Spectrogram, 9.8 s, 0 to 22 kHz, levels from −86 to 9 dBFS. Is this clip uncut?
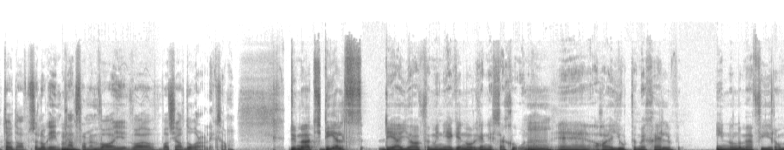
no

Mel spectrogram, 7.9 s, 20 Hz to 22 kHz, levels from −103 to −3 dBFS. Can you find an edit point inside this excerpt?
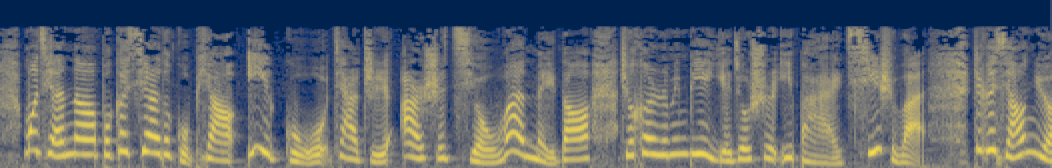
yes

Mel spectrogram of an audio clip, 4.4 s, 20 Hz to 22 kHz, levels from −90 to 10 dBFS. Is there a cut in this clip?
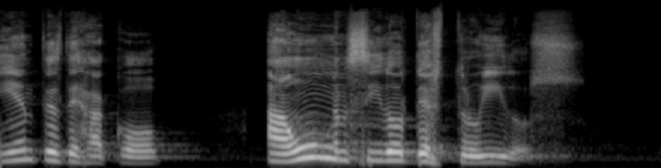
yes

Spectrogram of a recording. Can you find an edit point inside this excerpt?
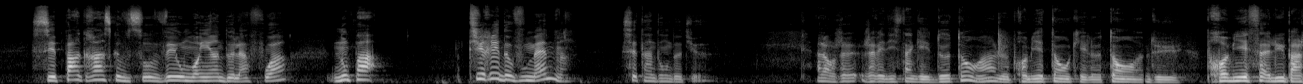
yes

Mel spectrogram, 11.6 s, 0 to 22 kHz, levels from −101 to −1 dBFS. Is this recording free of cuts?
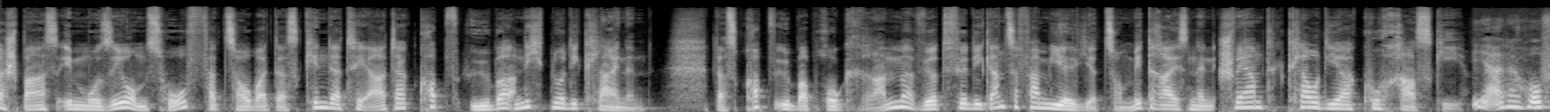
no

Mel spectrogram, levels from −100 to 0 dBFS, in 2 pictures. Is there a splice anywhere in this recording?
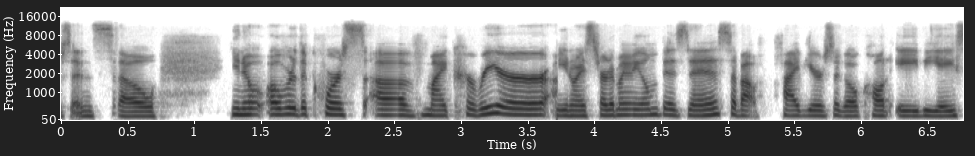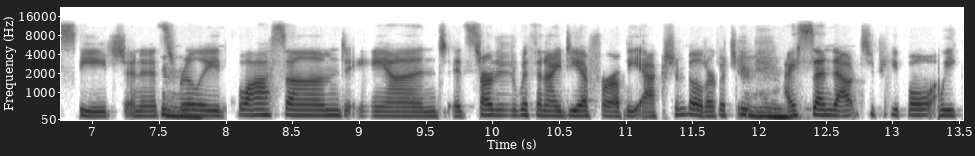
yes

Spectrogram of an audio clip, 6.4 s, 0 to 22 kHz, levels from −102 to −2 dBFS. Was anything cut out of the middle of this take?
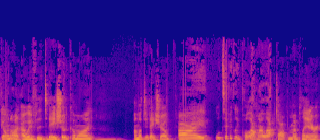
yes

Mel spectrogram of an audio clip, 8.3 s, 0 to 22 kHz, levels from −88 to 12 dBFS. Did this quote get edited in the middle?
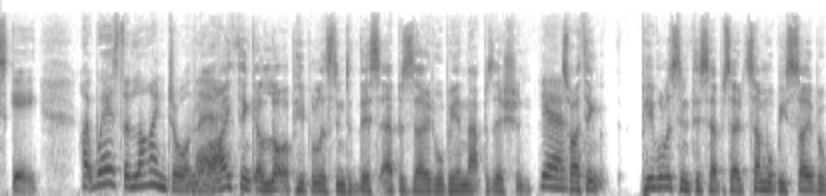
no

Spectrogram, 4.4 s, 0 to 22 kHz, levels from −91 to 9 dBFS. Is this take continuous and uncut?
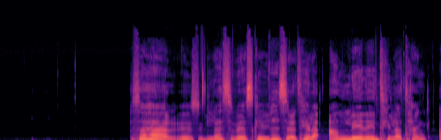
no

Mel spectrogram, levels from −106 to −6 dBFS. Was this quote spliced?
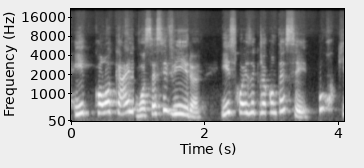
yes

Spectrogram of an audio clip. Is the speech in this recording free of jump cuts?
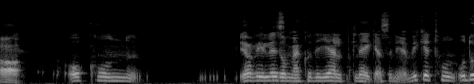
no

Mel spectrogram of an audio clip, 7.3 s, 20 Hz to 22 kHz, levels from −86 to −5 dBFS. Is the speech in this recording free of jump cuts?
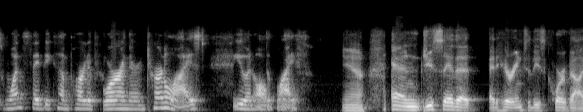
no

